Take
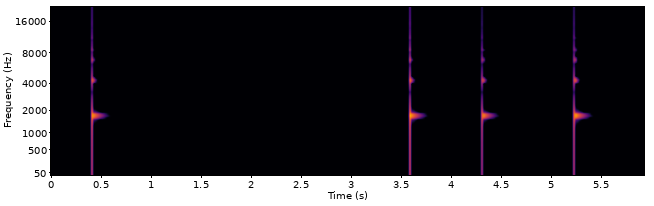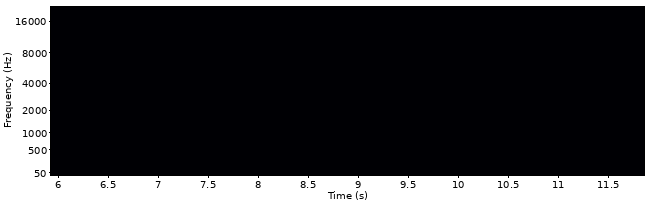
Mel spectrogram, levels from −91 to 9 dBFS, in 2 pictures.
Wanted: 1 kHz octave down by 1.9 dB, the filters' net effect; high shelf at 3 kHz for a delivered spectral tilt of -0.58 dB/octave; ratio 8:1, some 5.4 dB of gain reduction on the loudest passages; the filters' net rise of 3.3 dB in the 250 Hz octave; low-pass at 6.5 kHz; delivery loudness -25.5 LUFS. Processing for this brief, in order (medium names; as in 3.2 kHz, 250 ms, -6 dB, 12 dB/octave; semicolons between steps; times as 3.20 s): low-pass 6.5 kHz; peaking EQ 250 Hz +4.5 dB; peaking EQ 1 kHz -3.5 dB; treble shelf 3 kHz +3.5 dB; compression 8:1, threshold -23 dBFS; trim +7.5 dB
